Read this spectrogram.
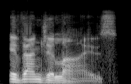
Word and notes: evangelize: British English

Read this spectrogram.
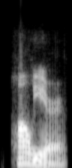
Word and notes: haulier: American English

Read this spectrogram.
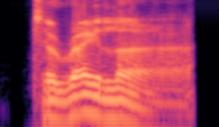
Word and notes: tirailleur: British English

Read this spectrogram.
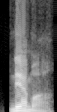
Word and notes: gnamma: American English

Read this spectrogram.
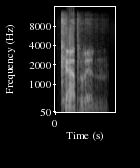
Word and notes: caplin: British English

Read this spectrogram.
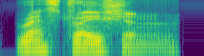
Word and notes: restoration: British English

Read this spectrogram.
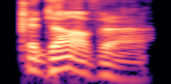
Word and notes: cadaver: British English

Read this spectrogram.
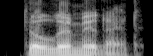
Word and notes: delimitate: American English

